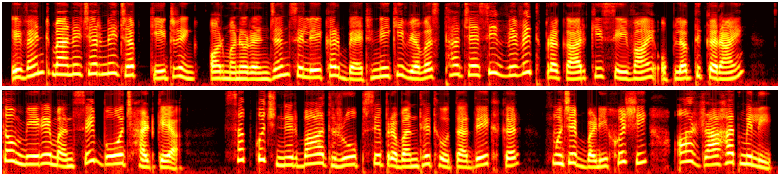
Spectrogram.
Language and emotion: Hindi, happy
